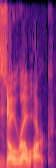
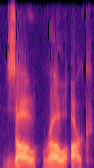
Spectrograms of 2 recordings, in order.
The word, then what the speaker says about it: Zoroark: black and white like has like people have pronounced them so weird like same thing with it's zoro arc zo row arc it's not that hard like i've heard so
